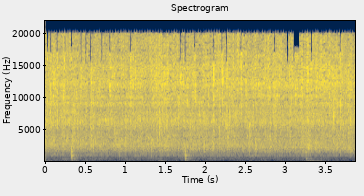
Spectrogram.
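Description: Onions sizzle steadily in a frying pan, a constant close hiss with a few soft clicks of stirring and no voices.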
